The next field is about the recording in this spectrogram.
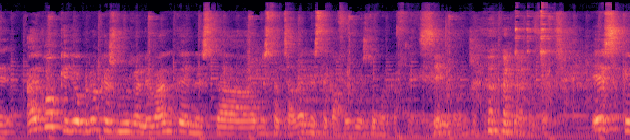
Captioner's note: laughs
